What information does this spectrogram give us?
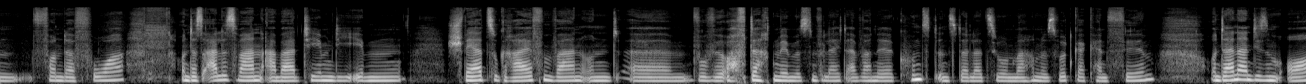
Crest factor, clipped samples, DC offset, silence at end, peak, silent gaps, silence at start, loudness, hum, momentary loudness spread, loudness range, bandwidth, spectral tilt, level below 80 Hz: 16 dB; under 0.1%; under 0.1%; 0 s; -2 dBFS; none; 0 s; -17 LUFS; none; 9 LU; 3 LU; 15.5 kHz; -5.5 dB/octave; -58 dBFS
